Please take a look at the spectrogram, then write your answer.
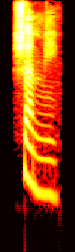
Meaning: nothing
- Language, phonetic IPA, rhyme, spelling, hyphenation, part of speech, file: Hungarian, [ˈʃɛmːi], -mi, semmi, sem‧mi, pronoun, Hu-semmi.ogg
